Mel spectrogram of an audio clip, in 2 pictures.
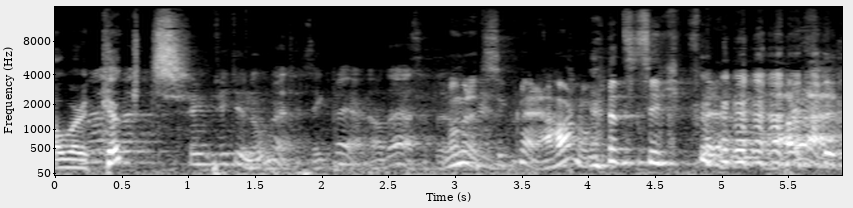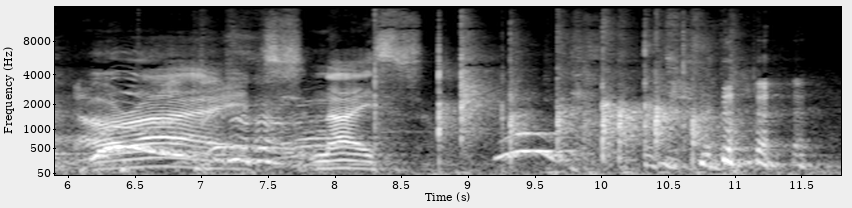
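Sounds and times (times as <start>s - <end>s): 
speech: 0.0s - 10.0s, 10.7s - 11.6s
voices laughing: 4.0s - 7.8s, 10.3s - 11.7s
sparse limp hand claps: 8.3s - 11.2s.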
